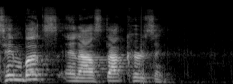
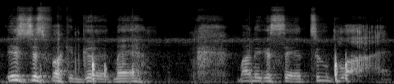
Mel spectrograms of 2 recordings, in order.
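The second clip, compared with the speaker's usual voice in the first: usual speaking voice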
